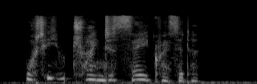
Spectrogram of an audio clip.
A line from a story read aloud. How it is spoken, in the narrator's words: Penelope had wanted her words to seem strong and forceful, but they came out as a whisper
